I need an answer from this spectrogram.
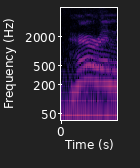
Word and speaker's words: Haran: And they go to a place that they name it after, and they name it Haran. That's the way I pronounce it. And they stay there a while. And it looks like Haran is a long ways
